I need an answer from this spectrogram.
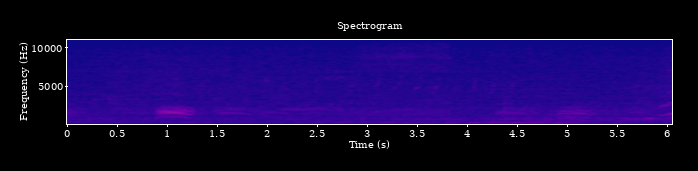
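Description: Birds calling: several short, harsh calls, the loudest about a second in, with quieter ones scattered through the rest.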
